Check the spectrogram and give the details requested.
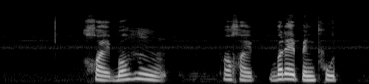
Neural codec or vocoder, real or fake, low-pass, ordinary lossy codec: none; real; 10.8 kHz; none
